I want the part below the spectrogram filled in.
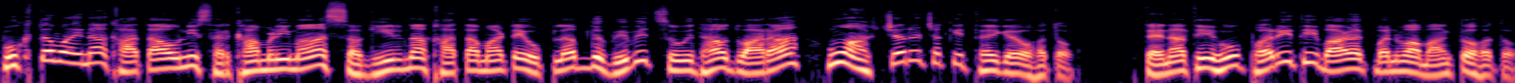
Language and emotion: Gujarati, surprised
